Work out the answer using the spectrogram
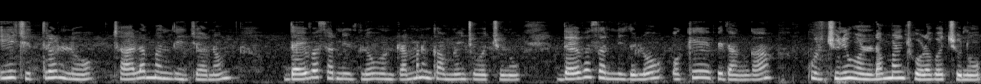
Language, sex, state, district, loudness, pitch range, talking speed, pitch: Telugu, female, Andhra Pradesh, Anantapur, -16 LUFS, 235-295 Hz, 100 wpm, 255 Hz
